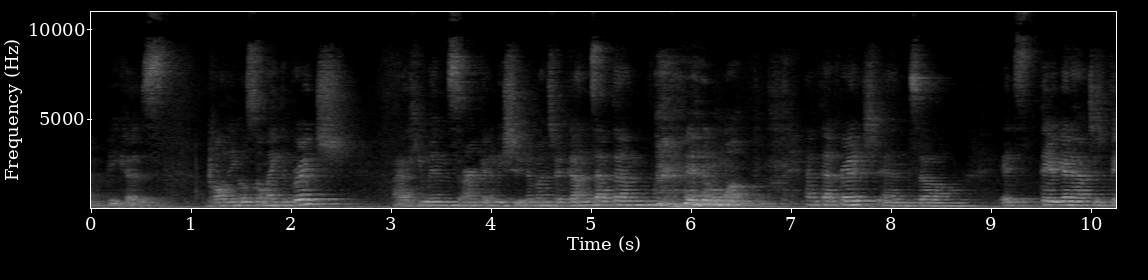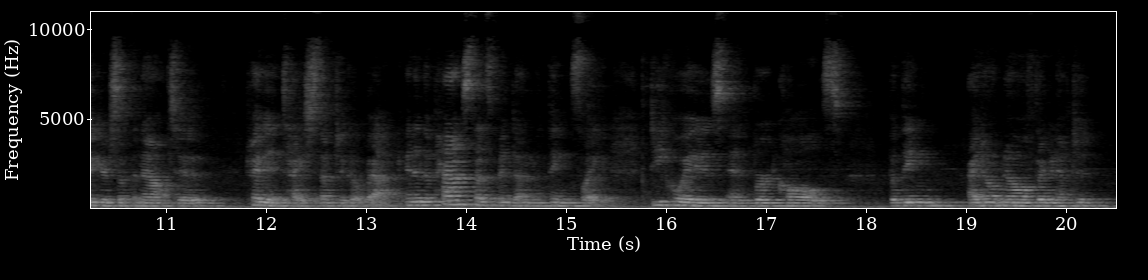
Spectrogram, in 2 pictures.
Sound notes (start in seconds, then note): 5.7 laughs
